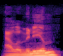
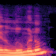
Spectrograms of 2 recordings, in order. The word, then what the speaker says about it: aluminium: you get Forge World models that are like aluminium but uh no Peter anymore aluminium what are we in Britain well that's how you say it no you don't no you say aluminum aluminum aluminium aluminium do you keep them in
